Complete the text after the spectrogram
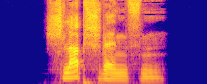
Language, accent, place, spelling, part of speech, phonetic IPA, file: German, Germany, Berlin, Schlappschwänzen, noun, [ˈʃlapˌʃvɛnt͡sn̩], De-Schlappschwänzen.ogg
- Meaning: dative plural of Schlappschwanz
